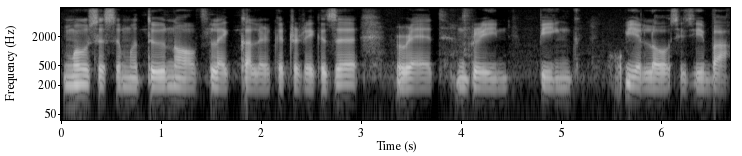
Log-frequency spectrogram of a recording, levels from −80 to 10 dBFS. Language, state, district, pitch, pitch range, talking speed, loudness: Chakhesang, Nagaland, Dimapur, 95 Hz, 90-95 Hz, 125 wpm, -18 LUFS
